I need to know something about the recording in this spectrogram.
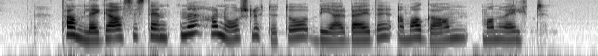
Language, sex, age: Norwegian, female, 52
